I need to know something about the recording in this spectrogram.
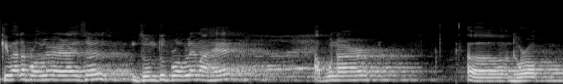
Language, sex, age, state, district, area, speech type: Assamese, male, 18-30, Assam, Charaideo, urban, spontaneous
